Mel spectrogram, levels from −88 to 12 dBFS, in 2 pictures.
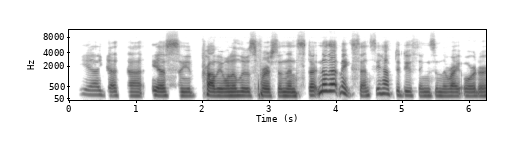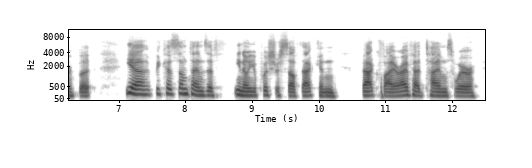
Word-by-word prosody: Yeah, 175 -3 -10
I 165 - -6
get 145 0 -2
that. 140 0 -3
Yeah, 145 -4 +3
so, 145 -1 -5
you 140 0 -3
probably 140 0 +5
want 140 0 +3
to - - +5
lose 140 -1 0
1st 135 -1 +1
and 135 0 +1
then 135 0 +3
start 160 - -1
no, 310 +2 +7
that 315 -3 +6
makes 225 -9 -1
sense 145 +2 -5
you 210 - -2
have 210 -2 0
to 160 - -4
do 145 0 -3
things 140 -1 -6
in 140 0 -3
the 130 - -2
right 135 0 0
order, 135 0 -1
but - - -2 0.5
yeah, 190 -6 +5
because 200 -1 -4
sometimes 195 -8 0
if, 150 -1 0 0.3
you 175 -2 +2
know, 150 - +4
you 145 0 0
push 155 +2 -6
yourself, 140 -2 -2
that 145 +1 0
can 130 -3 -2 0.4
backfire, 140 -2 +3
I've 160 +1 +3
had 140 -3 0
times 140 -3 -1
where, 130 -1 +1
145 Hz, 215 wpm, -21 LUFS, 135-165 Hz, 0.5 s, no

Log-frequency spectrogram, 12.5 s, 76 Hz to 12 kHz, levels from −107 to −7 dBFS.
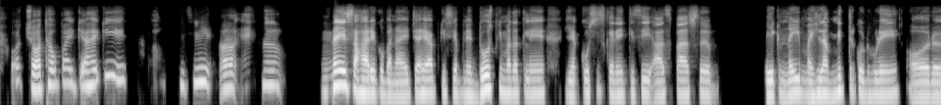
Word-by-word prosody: और 240 - -7
चौथा 170 +4 +2
उपाय 210 +2 -4
क्या - - +2
है 205 +1 +2
कि 315 -5 -2 0.8
किसी 225 +5 -1 0.2
अ, 170 +2 +2
एक 170 +3 -15 1.1
नए 195 +1 +10
सहारे 135 -5 +6
को 130 0 -3
बनाएं, 115 -1 0
चाहे 135 -1 +2
आप 135 0 +3
किसी 130 +1 -4
अपने 125 -1 -3
दोस्त 150 +8 +4
की 155 - -3
मदद 135 -1 0
लें 130 0 -1 0.3
या 120 -1 -1
कोशिश 130 +1 -5
करें 125 -1 -1
किसी 125 +2 -4
आसपास 125 +1 -3 0.9
एक 125 +1 +2
नई 125 +2 +2
महिला 130 +3 +3
मित्र 145 +4 -2
को 135 - +2
ढूँढे 125 +2 -1
और 115 +1 +1
130 Hz, 160 wpm, -23 LUFS, 125-165 Hz, 1.1 s, नए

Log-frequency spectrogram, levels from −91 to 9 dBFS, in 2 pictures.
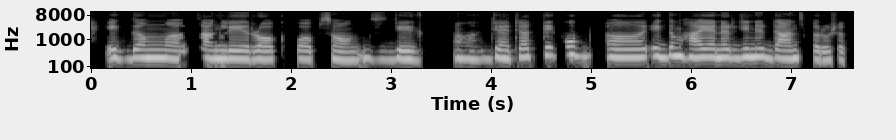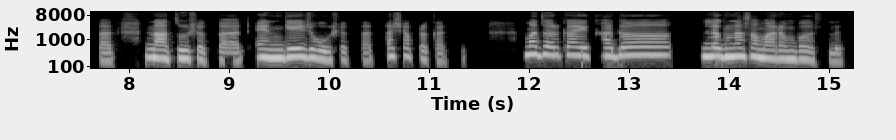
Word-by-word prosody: एकदम 210 +1 +2
अ, 195 - +1 0.2
चांगले 200 -2 +3
rock, 185 0 -1
pop 190 -1 -4
songs. 185 +1 -3
जे 190 -2 +3 0.4
अ, - - -4 0.3
ज्याच्यात 220 +2 0
ते 260 - +1
खूप 265 -5 0 0.2
अ, 230 - -2 0.4
एकदम 245 +1 +3
हाय 225 0 +3
एनर्जीने 220 +1 +3
डान्स 200 0 +1
करू 180 -1 -2
शकतात, 165 -2 -8 0.3
नाचू 205 -2 +3
शकतात, 165 -1 -5 0.2
एन्गेज 225 +1 +4
होऊ 195 -4 +1
शकतात 165 -1 -12 0.2
अशा 240 0 -3
प्रकारची. 175 -4 -11 0.6
मग 290 - +4
जर 270 -2 0
का 270 -1 -2
एखादं 260 +2 -1 0.4
लग्न 240 0 +5
समारंभ 200 -5 +1
असलं, 165 -4 -7
210 Hz, 125 wpm, -24 LUFS, 190-235 Hz, 0.6 s, लग्न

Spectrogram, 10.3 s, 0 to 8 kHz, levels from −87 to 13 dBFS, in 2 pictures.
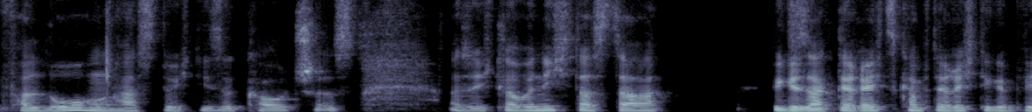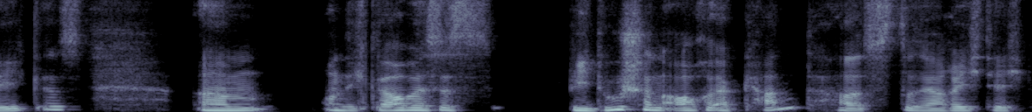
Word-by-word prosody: verloren 135 +1 -1
hast 110 -1 -5
durch 120 -2 -7
diese 130 +1 -7
Coaches. 130 0 -3 0.5
Also, 130 - -6
ich 125 - -8
glaube 135 -2 0
nicht, 145 +1 -1
dass 135 -4 +1
da, 130 -1 +1 0.5
wie - - +3
gesagt, 120 -3 +5
der 130 - +6
Rechtskampf 130 0 +2
der 130 - +2
richtige 120 0 -2
Weg 130 +6 0
ist. 210 -1 -5 0.5
Ähm, 145 +8 +3 0.2
und 155 -3 -2
ich 135 0 -6
glaube, 155 +4 +5
es 155 +1 +1
ist, 165 - -2 0.3
wie 150 -5 +4
du 175 +10 +5
schon 185 -5 +3
auch 145 0 +2
erkannt 305 +7 -3
hast, - - -1
ja 125 -3 +1
richtig, 130 -2 -2
135 Hz, 190 wpm, -24 LUFS, 125-150 Hz, 0.5 s, der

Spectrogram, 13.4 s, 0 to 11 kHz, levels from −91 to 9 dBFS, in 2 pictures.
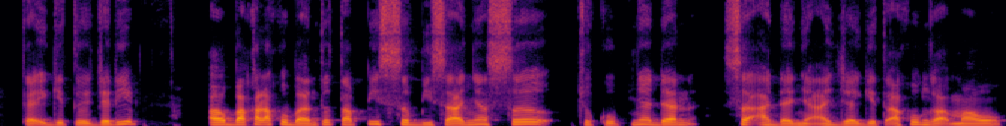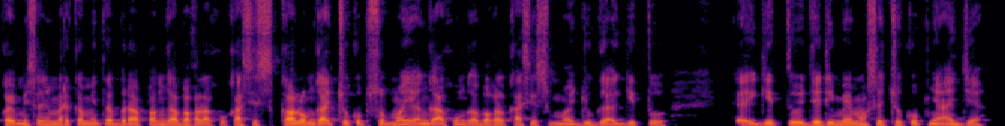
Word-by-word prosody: kayak - - +2 0.2
gitu. 155 -2 0
Jadi, 155 +8 +3
eee, 175 -3 +1
bakal 175 0 +6
aku 190 - +1
bantu 150 +2 +3
tapi 175 +4 0
sebisanya, 155 0 +2
secukupnya, 190 - -1
dan 160 +1 +4 0.2
seadanya 140 - +1
aja 140 -2 +1
gitu. 140 0 -3
Aku 185 -1 +1
gak 170 - +3
mau 130 0 +2
kayak 125 -1 0
misalnya 160 +4 -4
mereka 150 0 -3
minta 140 -1 -4
berapa 125 -2 0
gak 155 -6 0
bakal 125 -1 0
aku 135 - -11
kasih 125 +1 -4
se - - -9
kalo 140 0 +3
nggak - - +1
cukup 150 - -6
semua 145 +7 -2
ya 170 - -2
gak 125 - +1
aku 175 -2 -5
gak 115 - -1
bakal 125 +1 -1
kasih 125 0 -6
semua 115 -4 -6
juga 140 +2 -3
gitu, 115 -2 -7 0.4
kayak - - -2 0.2
gitu. 135 0 -3
Jadi 135 +8 0
memang 150 +2 -1
secukupnya 130 -5 -4
aja. 115 -1 -4
145 Hz, 205 wpm, -24 LUFS, 130-170 Hz, 0.4 s, bakal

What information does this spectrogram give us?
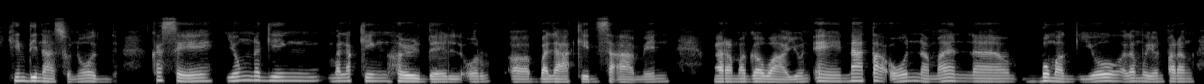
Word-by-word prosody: hindi 170 -1 +5
nasunod. 130 -2 -3 0.4
Kasi 155 -4 +1 0.2
'yung 180 +4 +1
naging 175 -1 -1
malaking 155 0 -2
hurdle 130 -4 +3
or 130 +2 -3 0.2
ah, 125 -1 0
balakid 130 -1 +1
sa 120 -2 0
amin 125 +5 -7 0.4
para 135 0 +4
magawa 130 -2 +2
'yun, 130 +2 -3
eh, 150 -2 +2
nataon 165 -1 +2
naman 145 +3 -1
na 140 -1 -1 0.2
bumagyo, 135 +2 +2
alam 145 +1 0
mo - - -1
'yun, 130 +1 -3
parang 135 -1 0
140 Hz, 120 wpm, -23 LUFS, 130-155 Hz, 0.4 s, hindi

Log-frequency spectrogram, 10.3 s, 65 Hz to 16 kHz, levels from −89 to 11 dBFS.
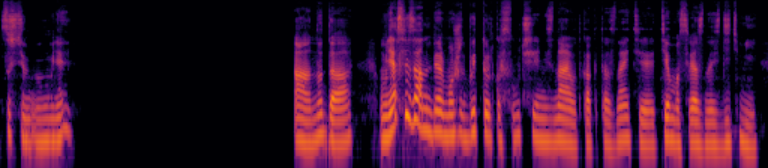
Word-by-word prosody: Слушайте, 190 -3 -4
ну 160 0 -5
у - - -3
меня. 175 +8 -4 3.0
А, 160 -3 +4
ну 180 +6 -2
да. 160 -2 +3 0.4
У 170 - -2
меня 210 +7 +7
слеза, 330 -8 +6
например, 210 -2 +3
может 190 0 -2
быть 205 +2 -1
только 180 -2 -2
в - - -8
случае, 180 0 -6
не 160 -1 -4
знаю, 160 -1 +1
вот 140 - -10
как-то, 150 0 -4
знаете, 150 -2 -4
тема, 165 -2 +1
связанная 145 -1 -1
с 135 - -8
детьми. 145 -2 -8
165 Hz, 145 wpm, -25 LUFS, 150-190 Hz, 3.0 s, меня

